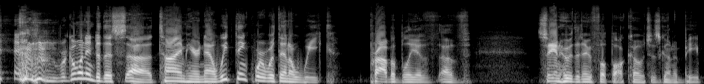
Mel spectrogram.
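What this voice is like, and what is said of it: Hoarse, strained voice. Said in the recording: “I'm losing my voice here. It's all the jokes I was telling before the show.”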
